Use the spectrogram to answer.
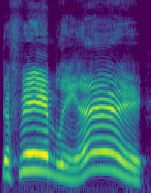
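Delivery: loud Italian gangster voice; hammed-up mafia boss; mobster accent. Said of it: "And the Capones".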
